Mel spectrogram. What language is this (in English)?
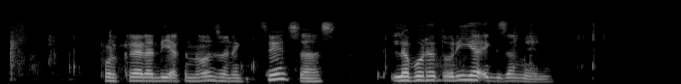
Esperanto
